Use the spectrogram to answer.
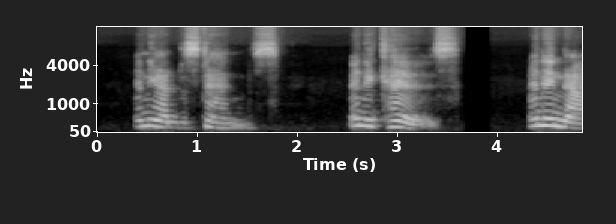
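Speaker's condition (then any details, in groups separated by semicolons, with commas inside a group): Deafness, severe; also visually impaired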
